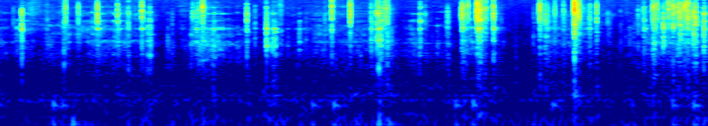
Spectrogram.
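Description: Fingertips and nails push colored wooden beads along the metal rods of a large wooden-framed abacus, making them clack together. The result is a quiet, irregular run of short, dry, bright clicks, some louder than others, each stopping almost instantly with no ring.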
